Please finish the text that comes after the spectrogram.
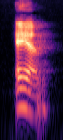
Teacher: So a lot of people will change the word and to an. An. We drop that D sound.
